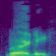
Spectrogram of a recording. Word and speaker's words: Verde: Verde, yes. It's Verde is the word in Latin for green.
